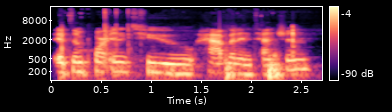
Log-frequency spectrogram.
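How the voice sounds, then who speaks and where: A woman's voice: lowish voice, unhurried, noisy background. Frank, laughing woman podcast co-host. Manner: frank, swears freely, laughs often. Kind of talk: casual podcast chat.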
